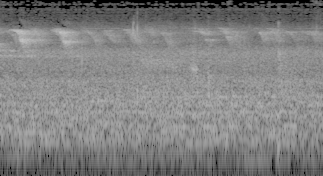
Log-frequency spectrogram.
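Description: A small bird chirping over and over, about two short, high, falling chirps a second, faint under a steady hiss.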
